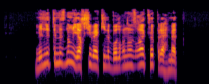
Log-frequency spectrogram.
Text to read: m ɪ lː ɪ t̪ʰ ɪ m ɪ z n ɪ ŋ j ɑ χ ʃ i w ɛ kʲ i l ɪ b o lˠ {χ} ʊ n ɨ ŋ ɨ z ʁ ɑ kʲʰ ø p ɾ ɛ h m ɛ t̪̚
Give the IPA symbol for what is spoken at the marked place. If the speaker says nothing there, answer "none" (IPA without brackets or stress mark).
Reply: ʁ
